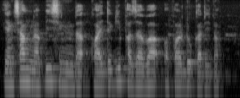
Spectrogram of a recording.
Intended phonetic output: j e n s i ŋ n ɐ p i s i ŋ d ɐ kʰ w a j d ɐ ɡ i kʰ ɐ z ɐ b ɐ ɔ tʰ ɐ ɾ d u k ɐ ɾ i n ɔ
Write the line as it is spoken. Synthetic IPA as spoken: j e ŋ s a ŋ n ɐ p i s i ŋ d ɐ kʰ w a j d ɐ ɡ i pʰ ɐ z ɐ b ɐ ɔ pʰ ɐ ɾ d u k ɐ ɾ i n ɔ

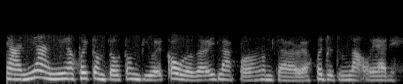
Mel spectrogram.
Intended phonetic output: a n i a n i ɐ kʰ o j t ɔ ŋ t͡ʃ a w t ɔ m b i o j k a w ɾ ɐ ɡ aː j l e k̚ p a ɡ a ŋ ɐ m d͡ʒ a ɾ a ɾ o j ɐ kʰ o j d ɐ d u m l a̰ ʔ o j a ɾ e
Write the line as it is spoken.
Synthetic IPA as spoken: a n i a n i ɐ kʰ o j t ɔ m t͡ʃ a w t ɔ m b i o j k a w ɾ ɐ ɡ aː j l a k̚ p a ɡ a ŋ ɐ m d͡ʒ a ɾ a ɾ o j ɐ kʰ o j d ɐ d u m l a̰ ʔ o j a ɾ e

